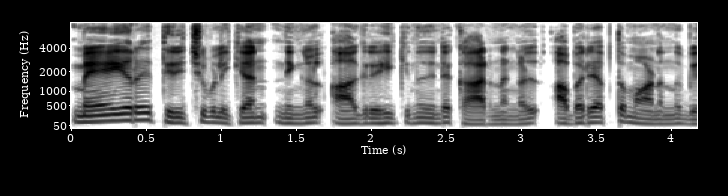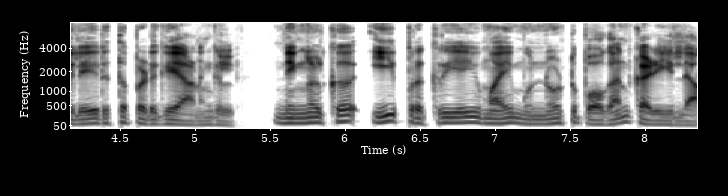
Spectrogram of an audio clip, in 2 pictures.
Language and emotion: Malayalam, neutral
